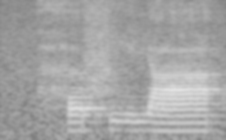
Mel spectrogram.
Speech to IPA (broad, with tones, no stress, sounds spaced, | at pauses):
h ə˧ f i˦ j aː˦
